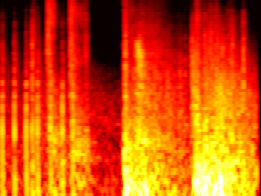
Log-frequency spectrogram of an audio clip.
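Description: A Panzerschreck anti-tank rocket fires in the World War II game Gates of Hell Ostfront, heavy booming blasts landing twice over a stretch of rapid, distant gunfire that crackles in quick bursts.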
